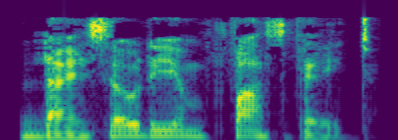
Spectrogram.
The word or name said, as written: disodium phosphate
